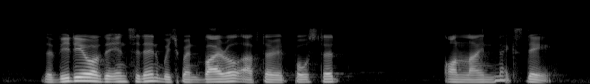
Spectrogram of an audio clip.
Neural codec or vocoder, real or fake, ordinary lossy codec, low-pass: none; real; none; 5.4 kHz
